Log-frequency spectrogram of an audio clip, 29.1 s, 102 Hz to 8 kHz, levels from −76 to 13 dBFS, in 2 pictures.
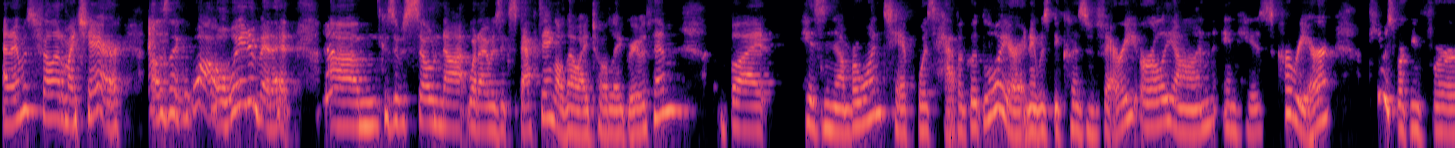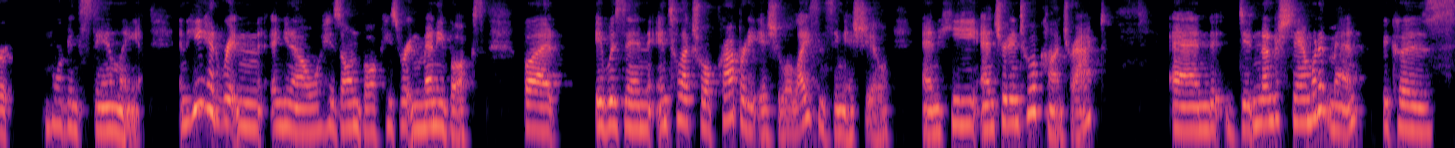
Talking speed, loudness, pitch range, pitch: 190 wpm, -18 LUFS, 170-215 Hz, 185 Hz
